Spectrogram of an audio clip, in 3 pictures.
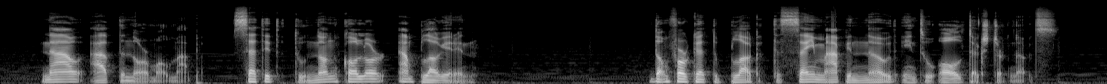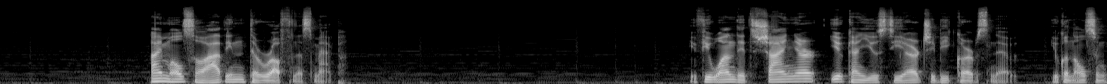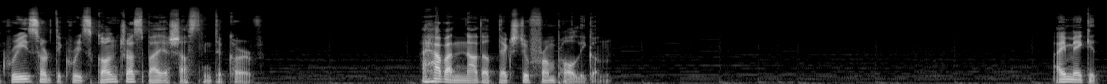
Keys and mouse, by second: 1.3 click, 2.1 click, 2.8 shift+a, 3.3 click, 3.8 click, 6.0 click, 6.2 click, 13.4 click, 13.7 click, 15.1 click, 15.6 click, 15.8 click, 16.3 click, 17.9 click, 18.4 click, 20.8 click, 21.0 click, 21.5 click, 21.7 click, 23.4 click, 30.6 click, 30.7 click, 32.3 shift+a.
